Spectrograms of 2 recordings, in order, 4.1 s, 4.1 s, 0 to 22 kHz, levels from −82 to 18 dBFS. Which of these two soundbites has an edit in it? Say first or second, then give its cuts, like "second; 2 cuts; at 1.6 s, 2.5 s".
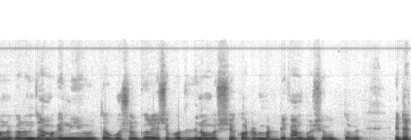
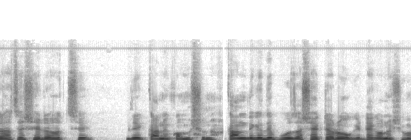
second; 1 cut; at 2.2 s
